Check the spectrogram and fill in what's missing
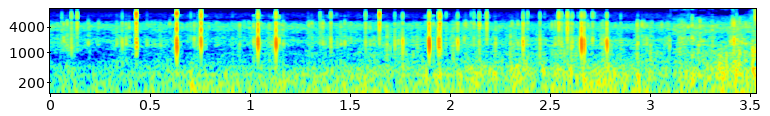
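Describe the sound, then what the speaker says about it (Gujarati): Heavy rain on a highway, a constant rushing wash with scattered sharp drop impacts and ticks on top, fairly faint and without speech. "ફૂલ વરસાદ છે અને ફૂલ આગાહીના કારણે ફૂલ વરસાદ, વીજળી બધું થાય છે."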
